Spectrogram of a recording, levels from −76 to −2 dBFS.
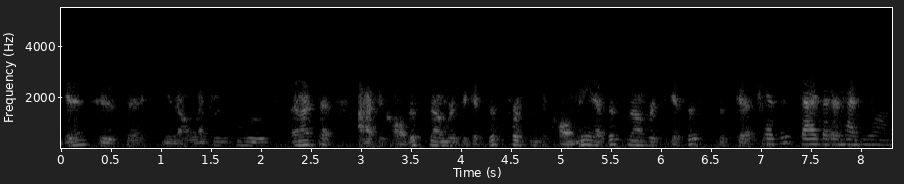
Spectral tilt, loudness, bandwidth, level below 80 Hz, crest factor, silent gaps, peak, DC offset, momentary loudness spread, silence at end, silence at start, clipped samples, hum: -2.5 dB/octave; -52 LUFS; 3.8 kHz; -76 dBFS; 20 dB; none; -34 dBFS; under 0.1%; 10 LU; 0 s; 0 s; under 0.1%; none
